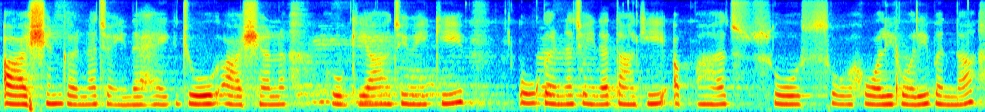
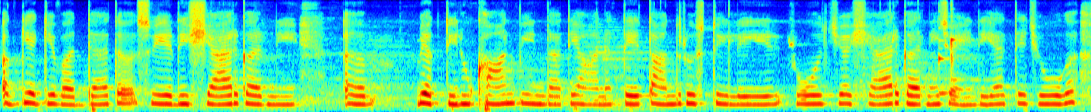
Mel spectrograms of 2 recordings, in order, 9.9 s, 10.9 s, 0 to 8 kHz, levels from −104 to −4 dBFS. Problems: none marked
